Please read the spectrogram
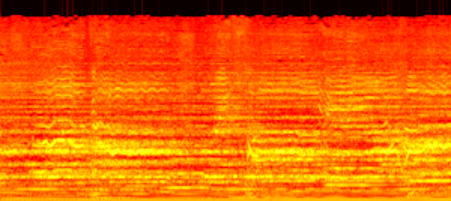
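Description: Choral music: a choir singing long held notes over a musical accompaniment.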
